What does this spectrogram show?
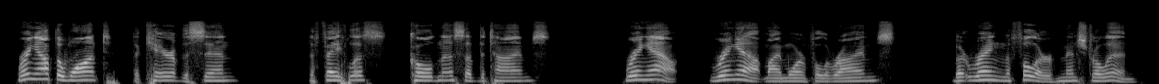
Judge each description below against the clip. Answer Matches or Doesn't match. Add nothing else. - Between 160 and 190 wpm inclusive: Doesn't match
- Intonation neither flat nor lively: Matches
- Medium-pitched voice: Matches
